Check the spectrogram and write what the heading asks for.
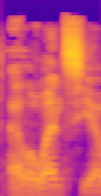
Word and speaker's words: Elegancia: And then number 3 cigar of the year is the Elegancia, which a lot of people, when you look at it, it looks like it says El Gugunis, but it's actually pronounced Elegancia, which is the Maduro Elegancia Robusto, which is number 3 cigar of the year.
